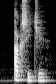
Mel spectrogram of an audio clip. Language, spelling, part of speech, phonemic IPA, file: Dutch, actietje, noun, /ˈɑksicə/, Nl-actietje.ogg
- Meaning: diminutive of actie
